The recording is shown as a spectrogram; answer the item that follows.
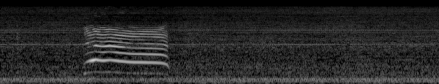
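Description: A young child's single high-pitched squeal, about a second in and lasting under a second, with a slight fall in pitch.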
